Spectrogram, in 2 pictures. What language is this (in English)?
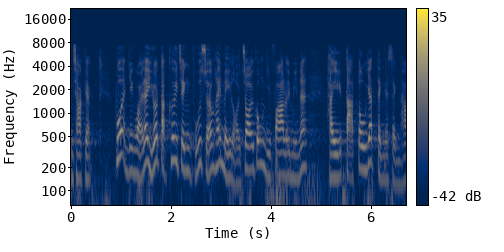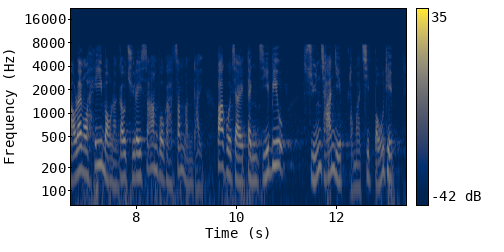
Cantonese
